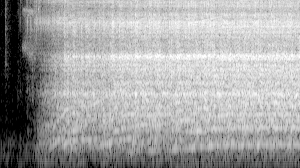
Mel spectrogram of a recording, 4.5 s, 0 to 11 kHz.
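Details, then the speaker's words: 48V 500W BLDC mid-drive motor kit with gearbox (about 4000 rpm motor, 260/160 rpm output), bench test: harsh gritty gear whine rising as motor spins up; gearbox running without oil. "मैं इसमें भी oil नहीं है इसलिए ज्यादा आवाज आ रही है"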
